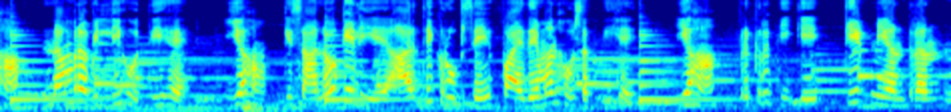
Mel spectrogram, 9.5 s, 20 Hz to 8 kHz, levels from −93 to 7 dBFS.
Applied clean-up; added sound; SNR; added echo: none; Plucked string instrument; 16 dB; none.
